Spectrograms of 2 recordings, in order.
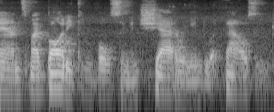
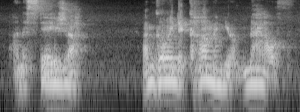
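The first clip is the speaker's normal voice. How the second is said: breathy warning; 6 semitones higher, 4 dB louder than usual. A narrator's reading. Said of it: "his breathy tone is warning".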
